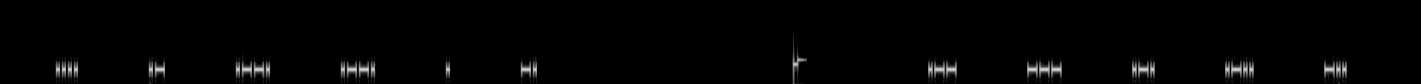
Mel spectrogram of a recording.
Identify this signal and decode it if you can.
Morse code, heard as a keyed tone, about 40 wpm, spaced as for 11 wpm, 690 Hz. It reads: HAPPEN WORLD
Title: 8x Character Spacing - Top 500 Words - 40wpm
